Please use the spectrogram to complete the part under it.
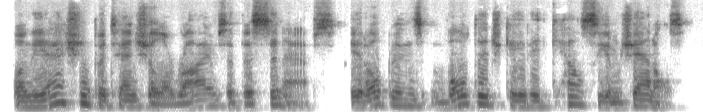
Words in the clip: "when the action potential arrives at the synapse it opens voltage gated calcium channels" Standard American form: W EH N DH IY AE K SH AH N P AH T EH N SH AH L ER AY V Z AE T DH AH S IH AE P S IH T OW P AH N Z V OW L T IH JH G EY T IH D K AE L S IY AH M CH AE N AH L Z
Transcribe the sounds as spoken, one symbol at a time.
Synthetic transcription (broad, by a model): W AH N DH IY AE K SH AH N P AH T EH N SH L ER AY V Z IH T DH AH S IH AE P S IH T OW P AH N Z V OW L T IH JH G EY T IH D K AE L S IY AH M CH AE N L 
